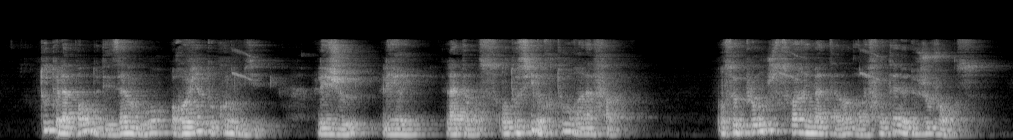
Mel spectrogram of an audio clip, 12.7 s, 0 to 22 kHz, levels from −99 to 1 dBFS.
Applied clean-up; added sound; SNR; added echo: none; Fireworks; 19 dB; reverberation time 0.9 s.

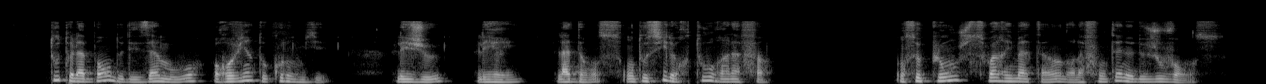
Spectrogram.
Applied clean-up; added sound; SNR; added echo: none; none; none; none.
